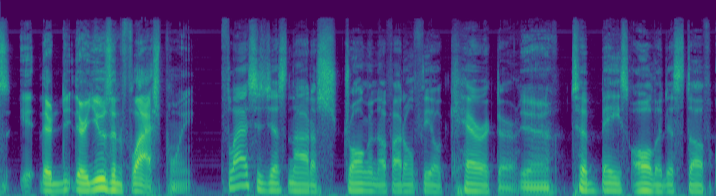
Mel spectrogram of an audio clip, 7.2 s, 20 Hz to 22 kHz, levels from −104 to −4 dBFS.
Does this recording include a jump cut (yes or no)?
yes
